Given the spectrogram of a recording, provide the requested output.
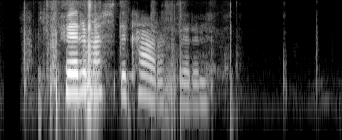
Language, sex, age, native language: Icelandic, female, 11, Icelandic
